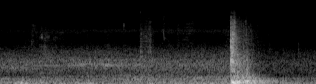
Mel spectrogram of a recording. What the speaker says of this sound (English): that door shuts kind of nice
